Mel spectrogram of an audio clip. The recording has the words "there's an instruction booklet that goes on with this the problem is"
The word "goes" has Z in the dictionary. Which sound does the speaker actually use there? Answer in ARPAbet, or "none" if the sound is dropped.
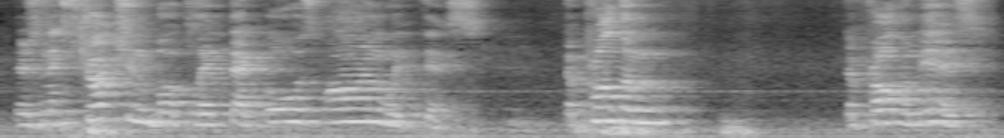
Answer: Z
